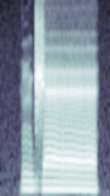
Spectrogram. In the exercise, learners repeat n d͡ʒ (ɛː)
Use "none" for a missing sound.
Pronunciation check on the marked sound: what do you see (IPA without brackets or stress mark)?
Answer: ɛː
